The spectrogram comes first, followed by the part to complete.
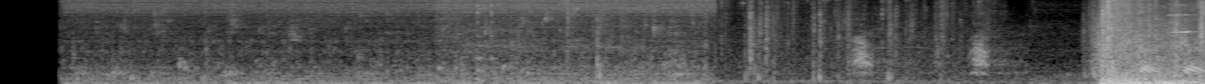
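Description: A low, steady rumble of room tone, then a few faint clicks and taps, then a sudden loud crash about five and a half seconds in, with shouting starting just after it.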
